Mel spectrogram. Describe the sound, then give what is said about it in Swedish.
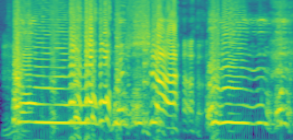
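A dog lets out a loud, rapid string of high yips and whining barks, pitch rising and falling, with a brief pause before another burst. “Men vad är det vi ska höra för mer idag förutom eh, hundljud?”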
